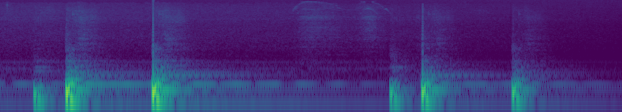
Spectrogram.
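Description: A low-pitched drum struck six times in an uneven, mostly paired rhythm, each hit ringing on with a low tone that fades; the last hit fades out near the end.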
